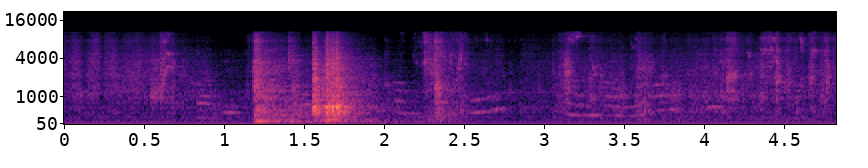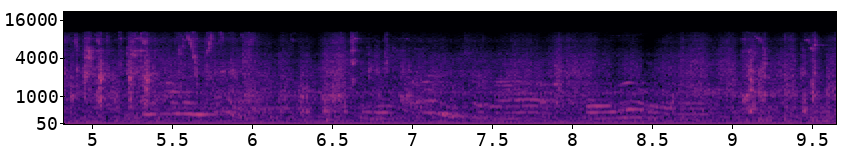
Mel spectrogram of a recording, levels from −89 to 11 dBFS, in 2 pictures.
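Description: Throughout, 4-bit ADPCM compression adds gritty hiss that rises and falls with loudness, unlike steady noise. Nothing sounds above 10.7 kHz, which fits about 89 kbps.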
